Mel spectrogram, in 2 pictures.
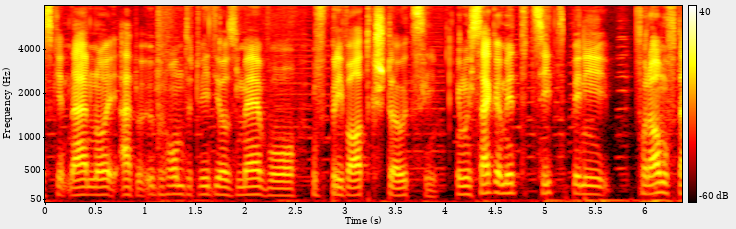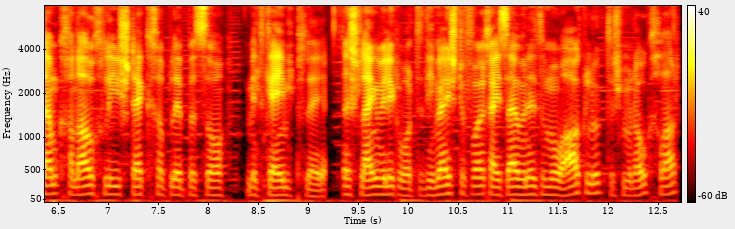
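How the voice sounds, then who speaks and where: Flat, monotone intonation runs over music in the background. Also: man, medium pitch for a man, fairly quick pace, hardly any pauses. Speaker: vlogger. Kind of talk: casual talk to camera.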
